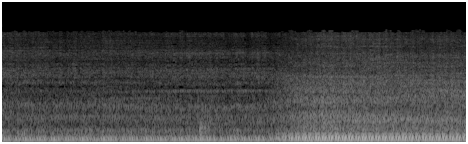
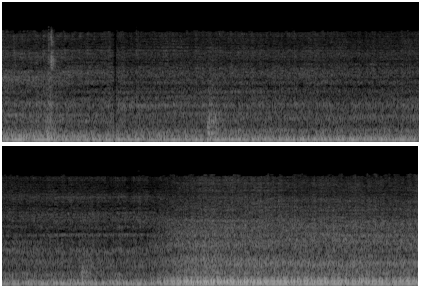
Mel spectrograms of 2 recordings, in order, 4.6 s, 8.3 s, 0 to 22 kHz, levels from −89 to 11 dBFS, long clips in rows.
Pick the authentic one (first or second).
first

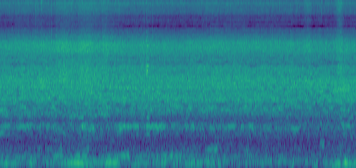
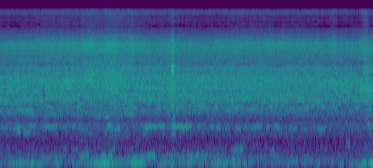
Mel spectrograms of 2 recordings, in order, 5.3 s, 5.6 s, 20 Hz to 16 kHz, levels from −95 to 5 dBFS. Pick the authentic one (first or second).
second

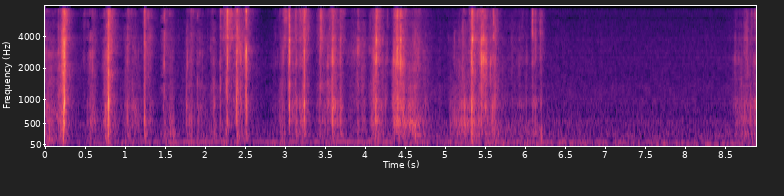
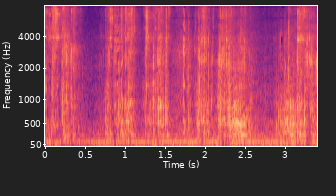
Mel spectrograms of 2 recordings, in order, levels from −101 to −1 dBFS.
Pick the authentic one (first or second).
second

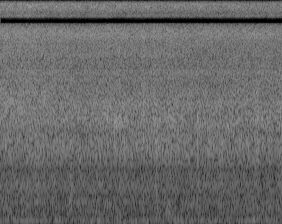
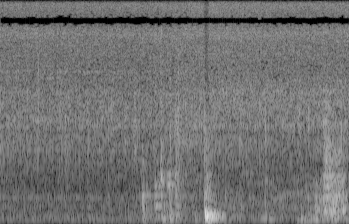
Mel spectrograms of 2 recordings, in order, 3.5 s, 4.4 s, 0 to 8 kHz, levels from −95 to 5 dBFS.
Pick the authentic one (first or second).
second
